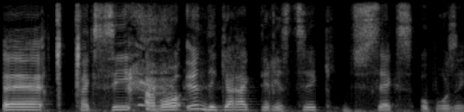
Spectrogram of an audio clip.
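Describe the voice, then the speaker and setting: A woman with a Quebec accent speaks very slowly, with ordinary pitch variation and big swings in loudness. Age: 40s. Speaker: podcast guest, intersex entrepreneur. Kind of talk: casual interview chat.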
